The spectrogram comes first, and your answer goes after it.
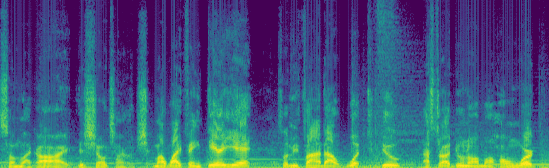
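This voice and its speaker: Music plays in the background as a man speaks in an energetic, passionate tone. His medium pitch has ordinary variation, at a moderate pace. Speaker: motivational speaker. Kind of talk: personal story told to an audience.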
